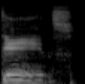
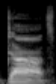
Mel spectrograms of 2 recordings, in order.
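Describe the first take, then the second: First: It is said in a Sydney-Melbourne Australian accent. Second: It is said in a British-like Adelaide accent. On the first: This is how people from other Australian cities say it. "Unlike Sydney and Melbourne, they would say" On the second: This is how the speaker's home city says it. "where I'm"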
